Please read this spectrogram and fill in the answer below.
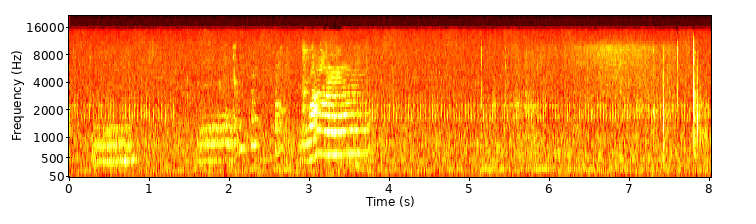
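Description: Siamese-type cat meowing three times, short calls rising to a longer, louder yowl that rises then falls in pitch. A couple of sharp clicks come near the end.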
